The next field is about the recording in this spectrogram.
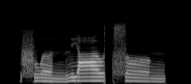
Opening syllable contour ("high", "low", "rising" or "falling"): low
